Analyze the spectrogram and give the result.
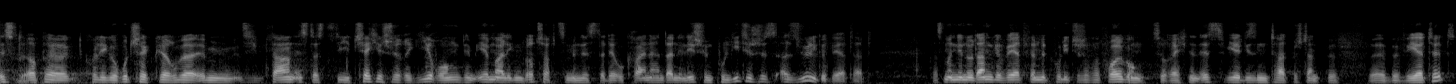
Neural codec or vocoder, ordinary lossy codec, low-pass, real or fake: codec, 16 kHz, 6 kbps, DAC; none; 7.2 kHz; fake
